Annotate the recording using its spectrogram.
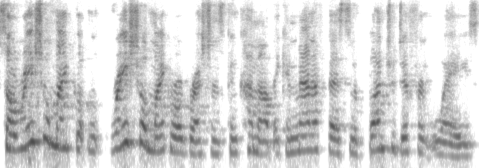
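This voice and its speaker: Talking at a fairly quick pace, a woman with a fairly high pitch makes very wide pitch swings. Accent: American. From US Midwest, Ohio. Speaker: diversity and wellbeing speaker. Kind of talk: lecture.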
